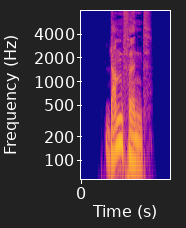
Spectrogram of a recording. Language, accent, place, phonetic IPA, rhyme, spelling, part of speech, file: German, Germany, Berlin, [ˈdamp͡fn̩t], -amp͡fn̩t, dampfend, verb, De-dampfend.ogg
- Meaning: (verb) present participle of dampfen; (adjective) steaming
